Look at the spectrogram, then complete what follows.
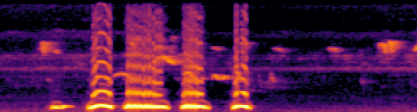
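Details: Morning call of a spotted dove kept as a decoy to call in other doves: a short lead note and four resonant coos, the second longer and grainy, then faint high chirps.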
